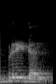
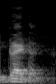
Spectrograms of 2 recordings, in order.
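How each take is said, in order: First: ब्रिडल with a short i, like brid-el; ब्रिडल read letter by letter, as written; spelling pronunciation. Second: ब्राइडल with a long ai, like bride-el; ब्राइडल, the proper English sound; correct pronunciation. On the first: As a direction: say ब्रिडल just as it is spelt, short i. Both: Shown as a demonstration. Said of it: "इसका pronunciation ब्राइडल है".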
